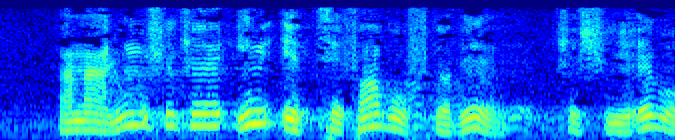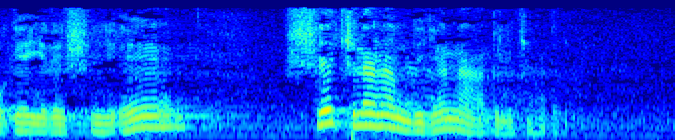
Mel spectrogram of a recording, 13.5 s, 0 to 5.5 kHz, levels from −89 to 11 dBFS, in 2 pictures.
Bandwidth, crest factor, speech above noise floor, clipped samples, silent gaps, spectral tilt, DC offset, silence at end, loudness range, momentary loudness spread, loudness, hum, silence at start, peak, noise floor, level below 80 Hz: 5 kHz; 18 dB; 26 dB; under 0.1%; none; -5 dB/octave; under 0.1%; 0.9 s; 3 LU; 16 LU; -36 LUFS; none; 0.6 s; -20 dBFS; -62 dBFS; -64 dBFS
